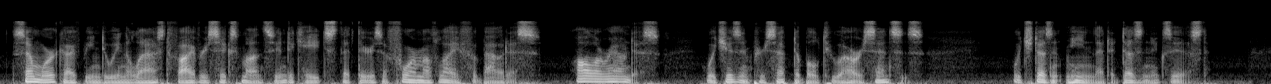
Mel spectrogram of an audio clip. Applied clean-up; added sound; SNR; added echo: none; none; none; none.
